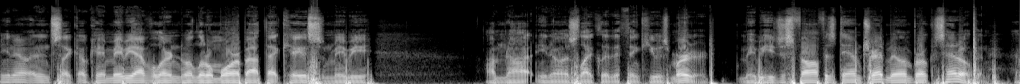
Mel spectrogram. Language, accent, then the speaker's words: English; Santa Cruz, California, United States; In my hometown of Santa Cruz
